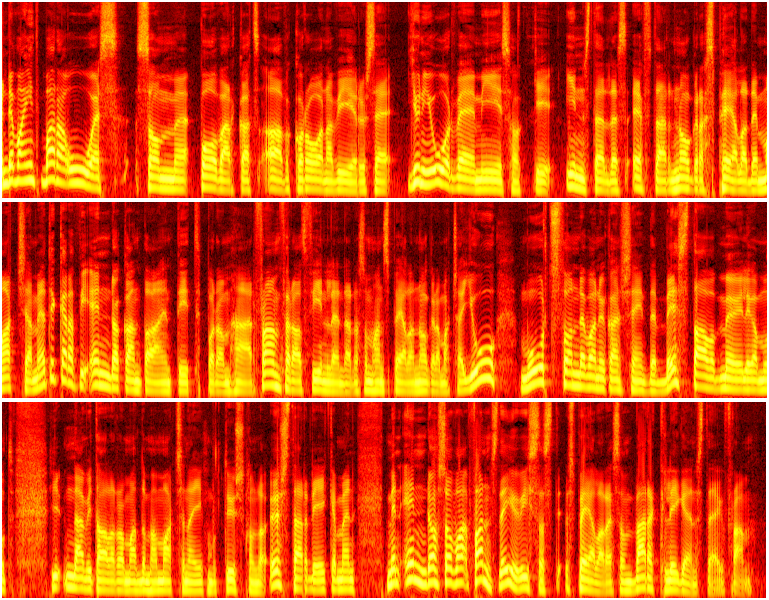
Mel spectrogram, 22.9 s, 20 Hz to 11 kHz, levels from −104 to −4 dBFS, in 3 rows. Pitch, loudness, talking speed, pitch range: 120 Hz, -23 LUFS, 200 wpm, 110-145 Hz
